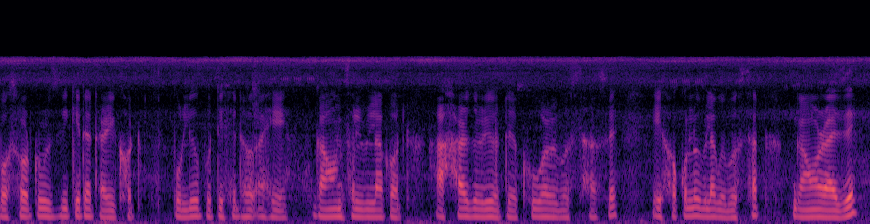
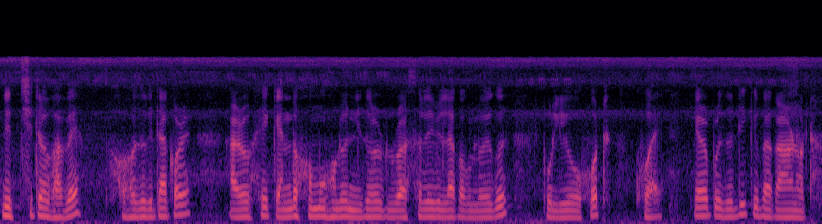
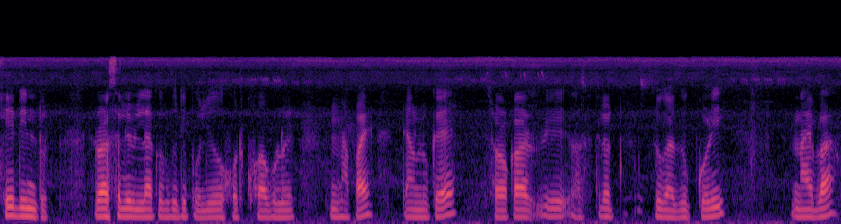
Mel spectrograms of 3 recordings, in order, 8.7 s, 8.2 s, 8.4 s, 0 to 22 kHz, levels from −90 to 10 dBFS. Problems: constant background noise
